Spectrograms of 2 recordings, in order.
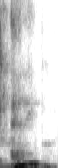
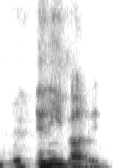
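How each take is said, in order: First: Anybody said higher and louder with a rise; anybody repeated with rising emphasis; emphatic repeat. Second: Said in the usual way. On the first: Shown as a demonstration. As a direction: lift and punch anybody.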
